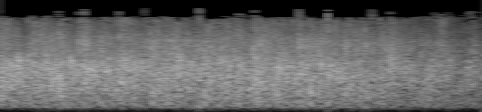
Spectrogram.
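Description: A steady round of applause from a group at the close of a meeting, for a member's reading, dense and even clapping that holds loud throughout and begins to taper slightly at the end, with no voices over it.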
